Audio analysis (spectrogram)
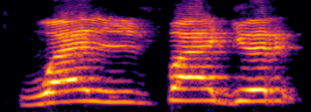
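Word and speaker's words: والفجر: kegelapan Oke walfajr walfajr jimnya jangan lupa jynya itu e qqah jadi dipantulkan walajar Jim Tengah lidah bertemu langit-langit atas jadi kayak ngambang dia bukan tidak e dia harus tahan naas waktu bacanya walfajr Jadi bukan Hames tapi jelas jahr Oke alfajr ayat du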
